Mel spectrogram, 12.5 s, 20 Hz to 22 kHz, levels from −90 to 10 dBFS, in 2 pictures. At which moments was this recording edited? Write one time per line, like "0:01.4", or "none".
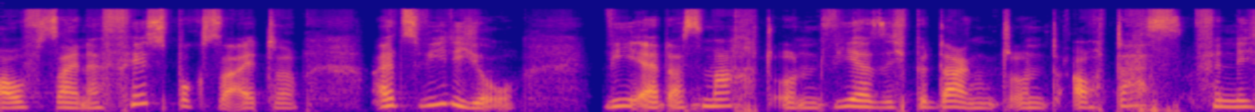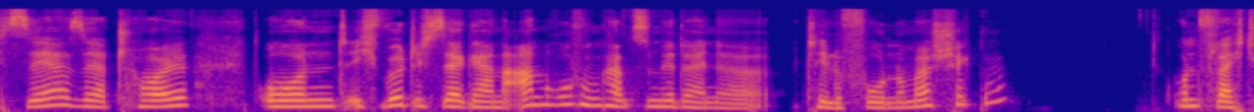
0:07.5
